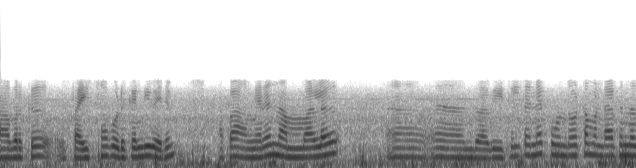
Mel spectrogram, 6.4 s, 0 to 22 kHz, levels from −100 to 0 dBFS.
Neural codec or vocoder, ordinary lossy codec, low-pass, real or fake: none; none; 3.6 kHz; real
